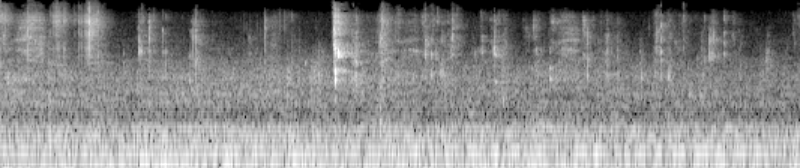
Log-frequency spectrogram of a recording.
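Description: Close-up eating sounds: chewing with small, irregular wet clicks and squishes as a cooked prawn is peeled by hand and eaten.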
